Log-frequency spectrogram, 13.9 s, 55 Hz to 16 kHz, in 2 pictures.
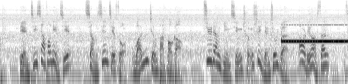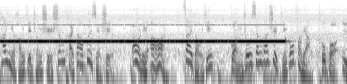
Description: PSK31 (31.25 baud), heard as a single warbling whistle, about 980 Hz, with room echo.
